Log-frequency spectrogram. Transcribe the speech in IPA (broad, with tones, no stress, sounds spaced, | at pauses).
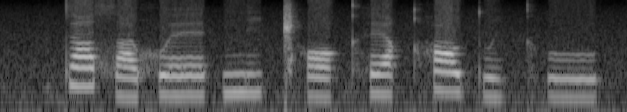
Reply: t a˥ sˤ ɛ˩ χʷ ɛ˨ | n i˨ ǁʰ ɔ˩ kʰ ɛ˨ qʰ ɔ˦ tʷ i˩ kʰ u˩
